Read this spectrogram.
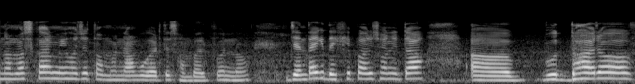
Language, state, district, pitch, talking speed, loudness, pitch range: Sambalpuri, Odisha, Sambalpur, 230 Hz, 160 wpm, -17 LUFS, 200-265 Hz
